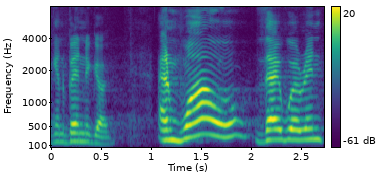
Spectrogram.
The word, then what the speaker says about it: Abednego: You've heard the story of Daniel, Shadrach, Meshach, and good pronunciation, son. Yes. Bonus points for you. Shadrach, Meshach, and Abednego.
